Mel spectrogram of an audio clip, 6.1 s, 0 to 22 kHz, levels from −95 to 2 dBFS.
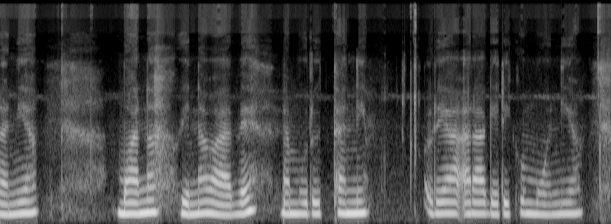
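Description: In this speech clip, from 3.41 to 3.59 s the sound turns briefly rough and noisy without dropping out. This is a lost packet rebuilt from error correction: five separate lost packets were each filled from a low-bitrate copy carried in the following packet, so the gap is replaced by coarser audio.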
